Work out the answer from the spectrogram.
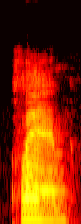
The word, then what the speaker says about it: plan: confusion is pronunciation and we were talking about the magic e let's see just three words and you could see the pronunciation band man can ban all right so the vowel sound man can ban and then we have the magic e we're going to change it from short to long vowel sound to main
